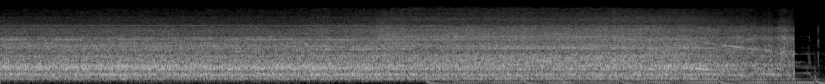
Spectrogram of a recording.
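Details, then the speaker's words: Kirby Avalir 2 vacuum with the stretch hose retracted to three feet, vacuuming velour trim: a strong, steady hiss of airflow with the brush motor humming evenly, cutting off at the end. Normal running. "we're setting it just at three foot and it should be a lot more powerful than with a standard seven foot six hose because it's pretty close and it's got less distance to travel with the airflow"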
